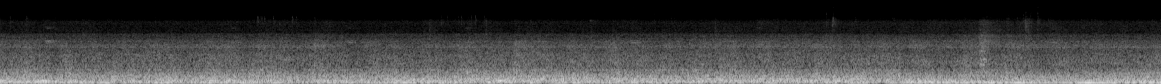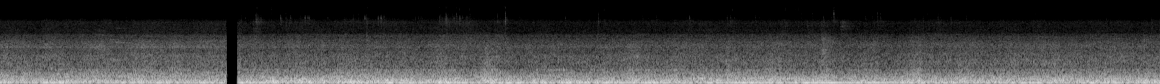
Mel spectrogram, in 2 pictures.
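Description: Joglosemarkerto passenger train running at speed, heard from inside a carriage: a steady rumble and rail noise, with a low hum that grows in about a third of the way through. The sound drops out for an instant about two-thirds of the way in.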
